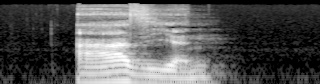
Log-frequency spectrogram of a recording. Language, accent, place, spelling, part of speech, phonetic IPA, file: German, Germany, Berlin, Asien, proper noun, [ˈaːzi̯ən], De-Asien.ogg
- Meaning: Asia (the largest continent, located between Europe and the Pacific Ocean)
